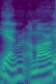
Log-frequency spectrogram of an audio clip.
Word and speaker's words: Amaro: I also, a big problem I have is that it's all the, do you pronounce it Amaro? I'm about to pronounce it wrong. – Yeah. – Amaro? – Yeah.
